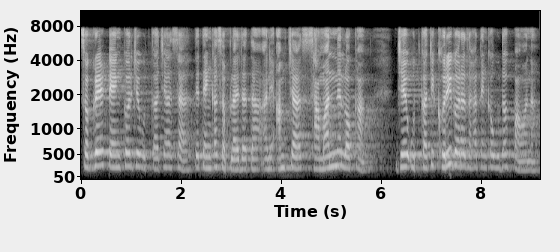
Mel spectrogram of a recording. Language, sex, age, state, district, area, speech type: Goan Konkani, female, 30-45, Goa, Bardez, rural, spontaneous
